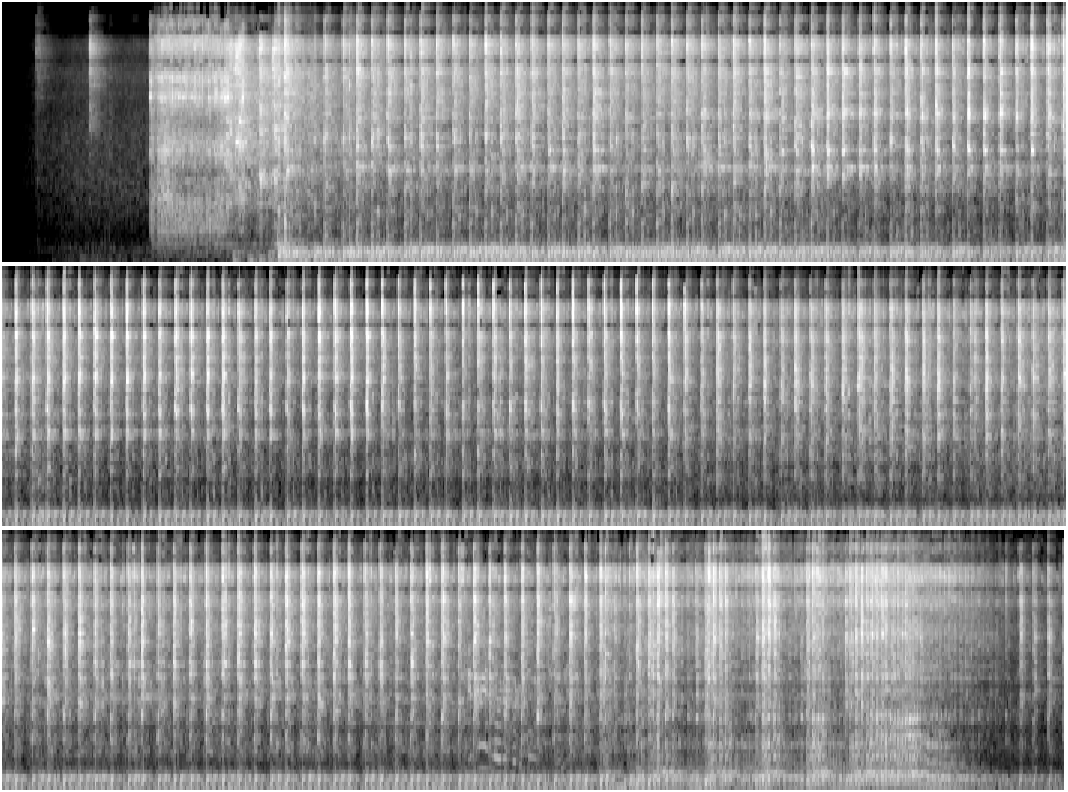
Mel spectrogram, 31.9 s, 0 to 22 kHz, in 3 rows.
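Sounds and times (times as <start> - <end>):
motorcycle starter cranking: 1.5 - 6.2
motorcycle engine idling: 1.5 - 31.9.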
